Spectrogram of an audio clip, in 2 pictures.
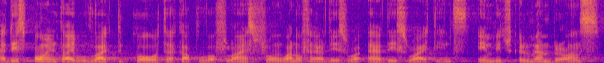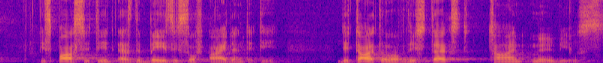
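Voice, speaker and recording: Speaking with a Hungarian accent, a man has a fairly low pitch and a dark, mellow tone. He keeps a moderate pace and fairly even intonation. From Hungary. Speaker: art historian. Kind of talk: conference talk. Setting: conference with audience. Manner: halting; reading from script.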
